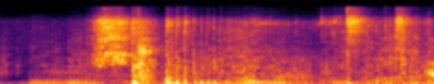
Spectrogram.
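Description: Plastic Beyblade Burst spinning tops whirring in a plastic stadium. About half a second in, a second top is launched late, a mislaunch, and lands with a loud scraping burst. Sharp clacks follow as the two tops hit each other.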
